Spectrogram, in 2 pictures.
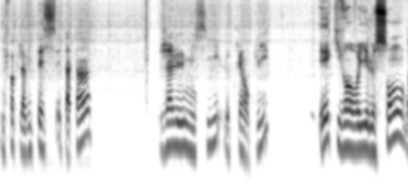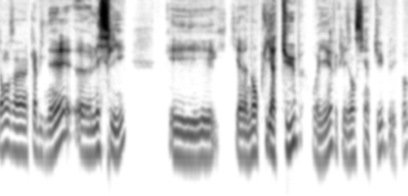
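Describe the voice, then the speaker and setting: A man speaks slowly, with long, frequent pauses and lively intonation, in a fairly high pitch. His tone is dark and mellow, and the sound is dry and close with no echo. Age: 60s. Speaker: electronics repairer. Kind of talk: interview; demonstration. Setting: workshop. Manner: hesitant, many fillers.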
